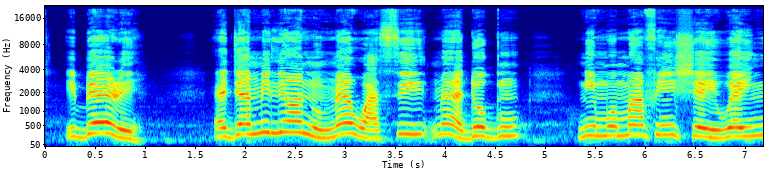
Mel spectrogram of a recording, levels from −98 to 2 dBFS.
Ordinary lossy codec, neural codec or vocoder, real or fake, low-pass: none; none; real; none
